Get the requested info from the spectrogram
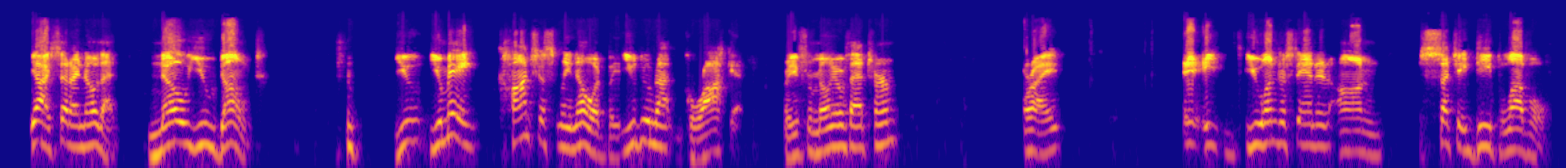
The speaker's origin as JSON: {"language": "English", "region": "Scotland", "country": "United Kingdom", "said": "I'm Scottish. I joke that, you know, my people invented the bagpipes as a weapon of war."}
